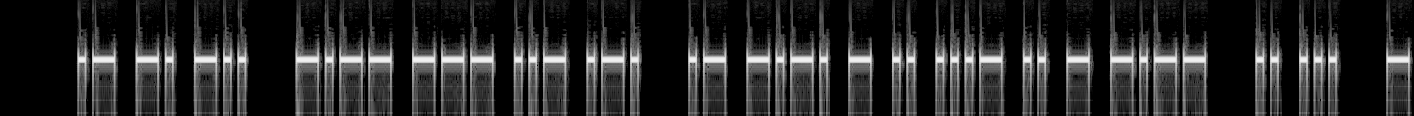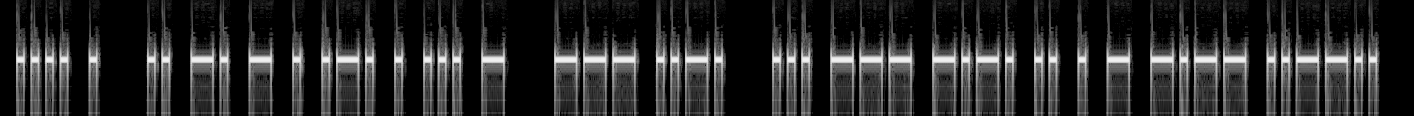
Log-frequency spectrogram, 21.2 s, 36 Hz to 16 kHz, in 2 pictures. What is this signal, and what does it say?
Morse code, heard as a keyed tone, about 22 wpm, 700 Hz. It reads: AND YOUR ACTIVITY IS THE INTEREST OF SOCIETY?
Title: Sentences from Top 1000 Words - Review Part 4 - 22wpm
